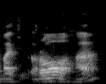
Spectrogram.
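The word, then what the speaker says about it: مَجْرٰىهَا: চিহ্নটা ব্যবহার হয়েছে অর্থাৎ এই শব্দটা মূলত ছিল মাজরিহা বা মাজরহা কিন্তু এখানে উচ্চারণ করতে হবে মাজরেহা। মাজরেহা এইভাবে উচ্চারণ করার নাম হচ্ছে ইমালা।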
